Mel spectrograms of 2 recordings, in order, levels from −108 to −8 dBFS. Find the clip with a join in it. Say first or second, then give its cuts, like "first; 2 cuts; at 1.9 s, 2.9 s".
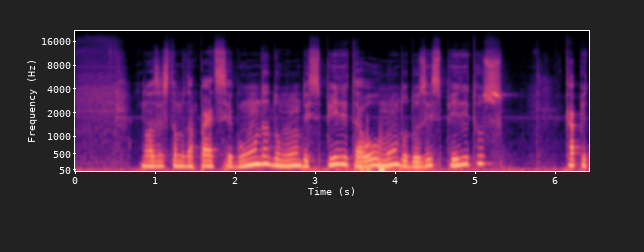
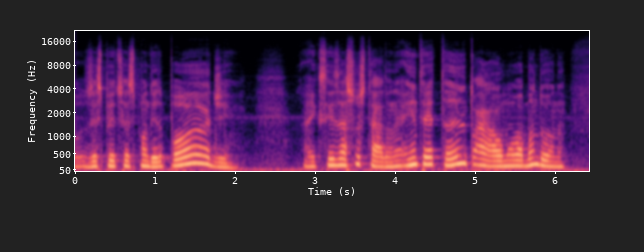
second; 1 cut; at 5.0 s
